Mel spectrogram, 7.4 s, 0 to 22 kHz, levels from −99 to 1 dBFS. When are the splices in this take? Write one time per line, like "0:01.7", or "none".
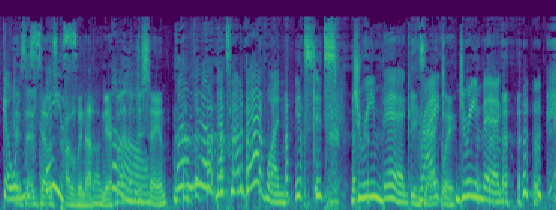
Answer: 0:01.5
